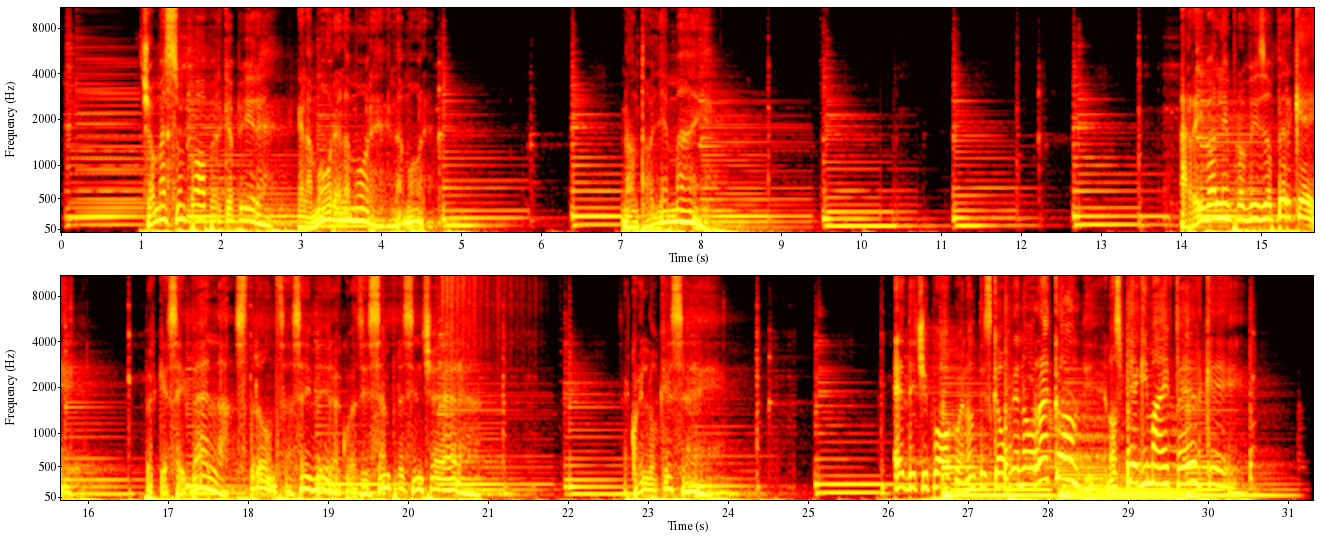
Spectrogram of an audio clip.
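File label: Male Vocals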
